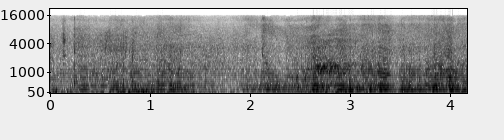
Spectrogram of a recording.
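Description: Beetle flying close to the microphone: a wavering wing buzz that wobbles up and down in pitch, louder in the second half.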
